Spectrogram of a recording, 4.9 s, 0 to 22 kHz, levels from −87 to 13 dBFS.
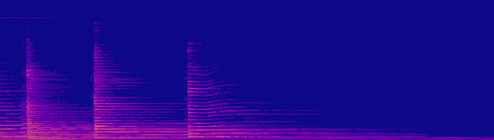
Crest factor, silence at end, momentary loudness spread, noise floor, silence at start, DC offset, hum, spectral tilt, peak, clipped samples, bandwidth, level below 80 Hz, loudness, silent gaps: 22 dB; 0.25 s; 24 LU; -64 dBFS; 0 s; under 0.1%; none; -2.5 dB/octave; -18 dBFS; under 0.1%; over 20 kHz; -64 dBFS; -36 LUFS; none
